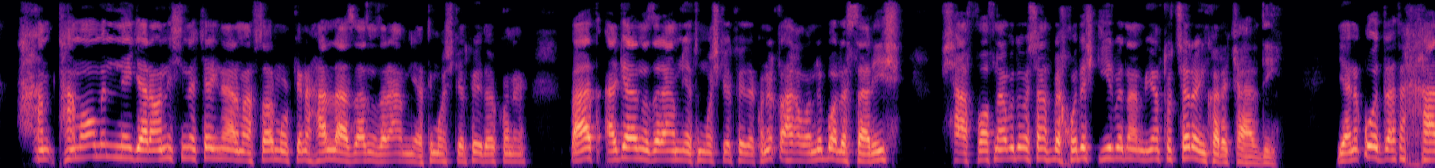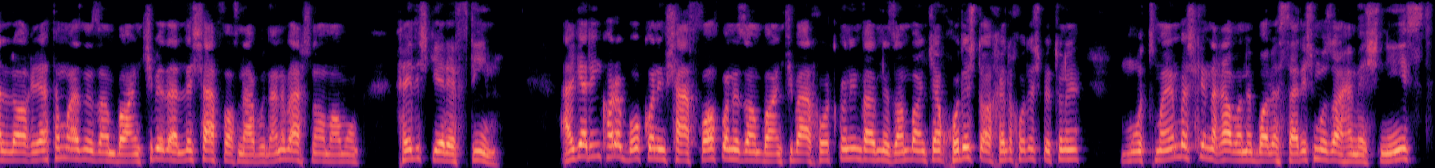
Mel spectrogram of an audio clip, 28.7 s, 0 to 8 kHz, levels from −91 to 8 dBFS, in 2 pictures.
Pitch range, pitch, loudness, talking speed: 145-175 Hz, 160 Hz, -18 LUFS, 170 wpm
